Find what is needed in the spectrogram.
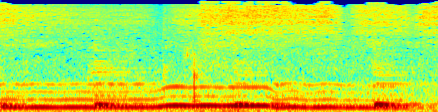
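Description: Background music: a slow melody of long held notes that step up and then back down in pitch.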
